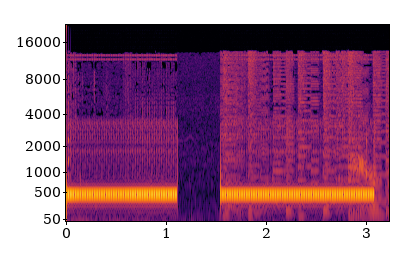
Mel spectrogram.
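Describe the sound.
Telephone dial tone after a call is hung up: a loud, steady tone that cuts out for a brief silent gap, then resumes and drops slightly fainter at the very end.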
